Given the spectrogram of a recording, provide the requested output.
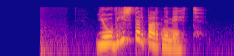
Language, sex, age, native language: Icelandic, female, 50-59, Icelandic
